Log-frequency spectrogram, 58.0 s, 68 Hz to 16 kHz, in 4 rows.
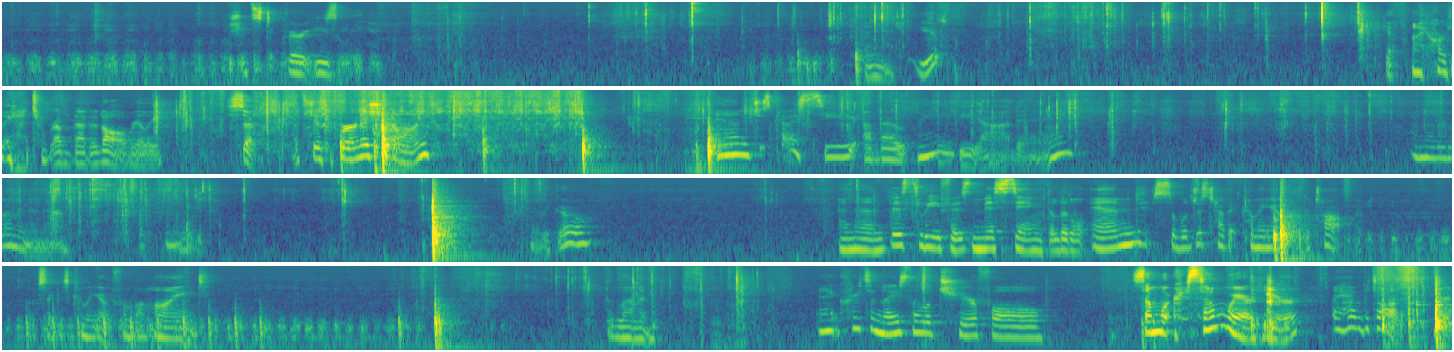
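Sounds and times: plastic tool scratching on sheet: 0:00.0 - 0:02.8, 0:17.0 - 0:20.3, 0:42.2 - 0:48.4
plastic sheet crinkling: 0:05.9 - 0:13.8, 0:16.0 - 0:32.6, 0:42.1 - 0:51.6.

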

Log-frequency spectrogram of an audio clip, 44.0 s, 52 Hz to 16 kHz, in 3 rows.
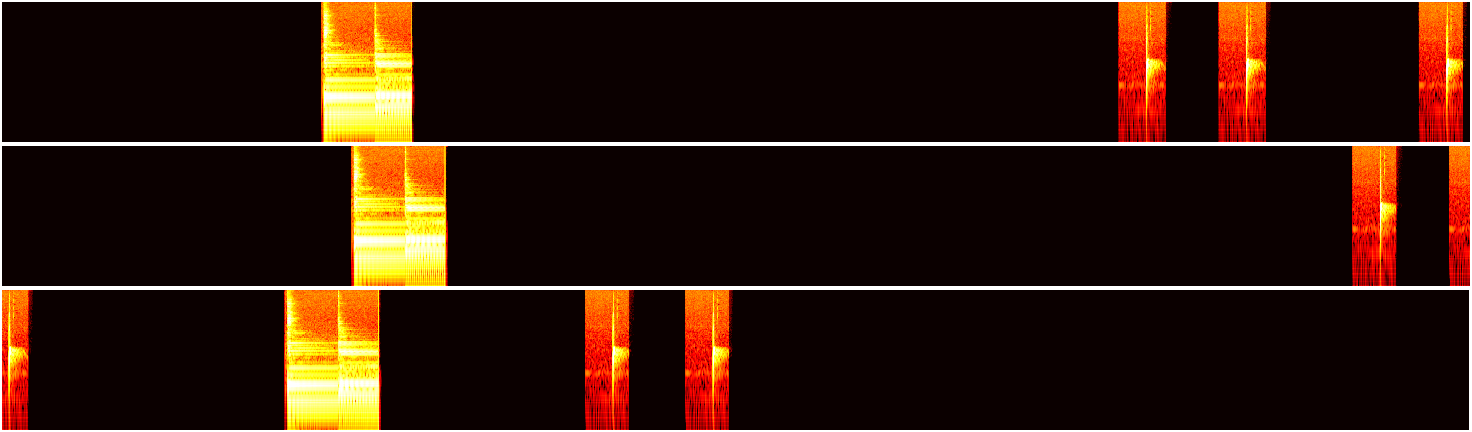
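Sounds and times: cartoon pop sound effect: 0:11.4 - 0:11.7, 0:12.4 - 0:12.7, 0:14.4 - 0:14.6, 0:28.4 - 0:28.6, 0:29.4 - 0:29.6, 0:35.4 - 0:35.7, 0:36.4 - 0:36.7.

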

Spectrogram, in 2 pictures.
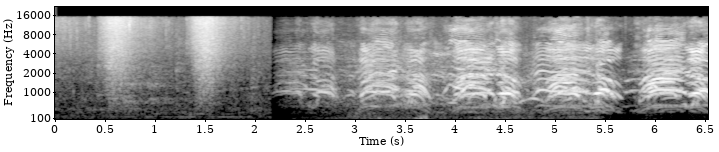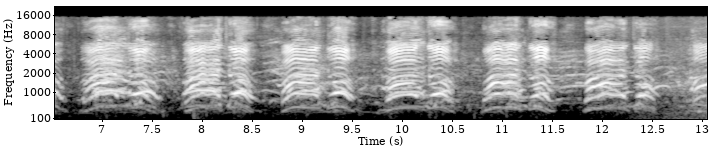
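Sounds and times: children shouting in unison: 0:02.2 - 0:13.0.

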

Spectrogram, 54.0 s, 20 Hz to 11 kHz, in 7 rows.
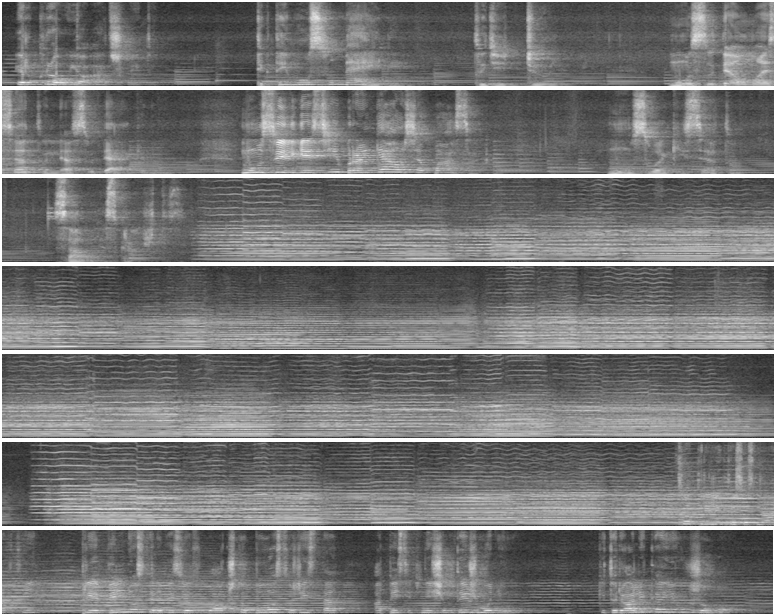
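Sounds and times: violins playing melody: 0:00.0 - 0:54.0.

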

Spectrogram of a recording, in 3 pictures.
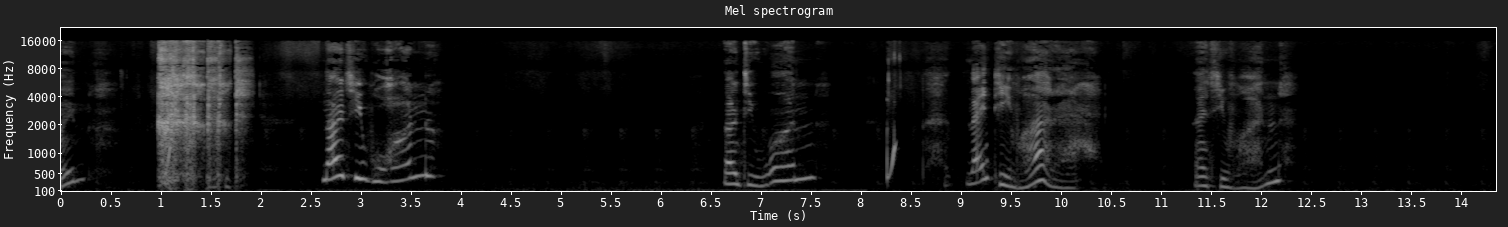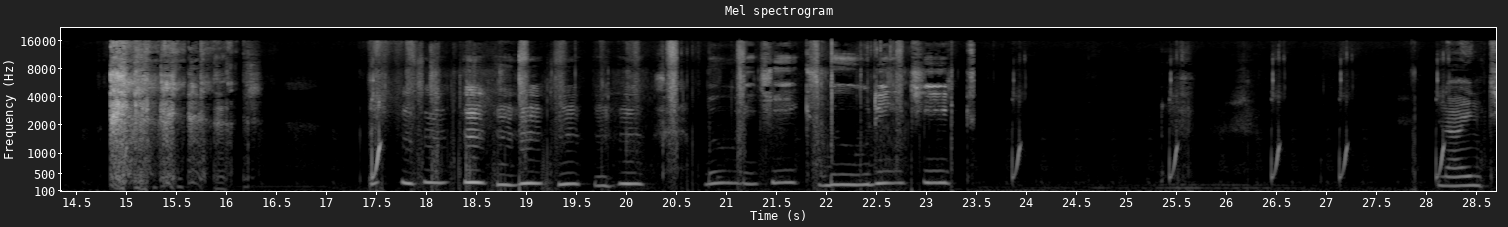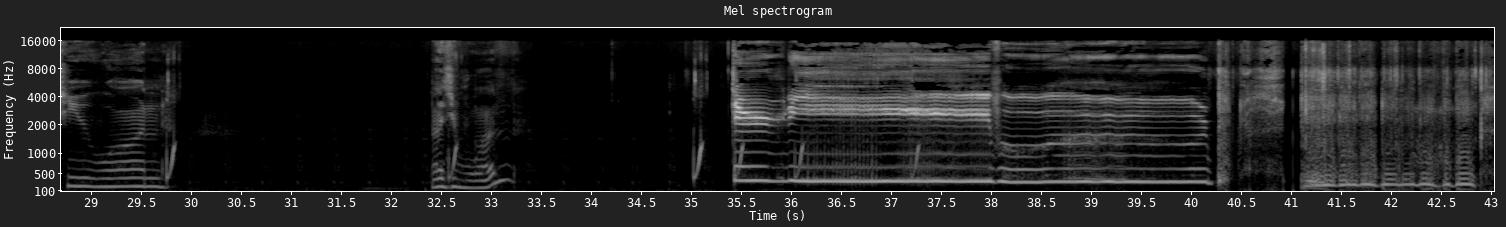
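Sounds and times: cartoon bloop sound effect: 0:25.4 - 0:25.6.

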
